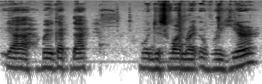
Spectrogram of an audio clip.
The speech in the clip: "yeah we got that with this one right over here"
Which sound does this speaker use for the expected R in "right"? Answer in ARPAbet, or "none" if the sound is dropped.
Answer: R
